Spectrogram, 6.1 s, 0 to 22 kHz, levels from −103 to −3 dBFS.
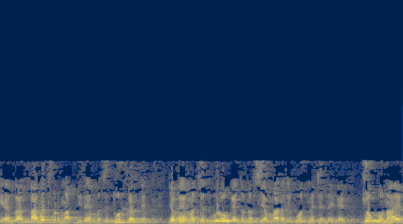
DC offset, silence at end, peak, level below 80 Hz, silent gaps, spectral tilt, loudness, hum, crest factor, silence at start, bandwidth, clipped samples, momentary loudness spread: under 0.1%; 0 s; -6 dBFS; -66 dBFS; none; -7.5 dB/octave; -21 LUFS; none; 14 dB; 0 s; 6.6 kHz; under 0.1%; 11 LU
